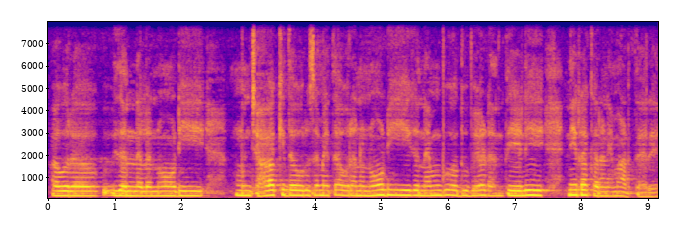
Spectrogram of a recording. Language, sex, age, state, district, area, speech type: Kannada, female, 45-60, Karnataka, Udupi, rural, spontaneous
